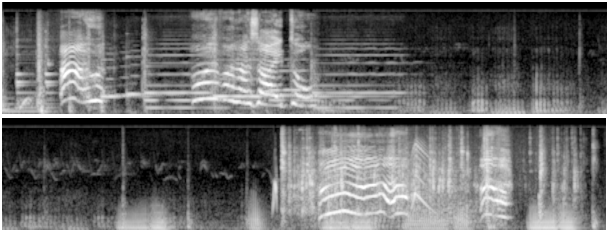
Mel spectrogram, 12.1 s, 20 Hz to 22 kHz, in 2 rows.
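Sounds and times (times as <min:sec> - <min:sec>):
cartoon cat purring: 0:04.1 - 0:07.8.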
